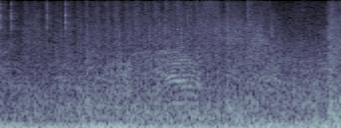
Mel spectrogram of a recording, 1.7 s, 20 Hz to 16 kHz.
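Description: Machine gun fire hoses across the battlefield in Company of Heroes 2, a dense continuous rattle of rapid shots layered with other combat noise over a WWII German versus Soviet skirmish, steady and loud throughout.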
